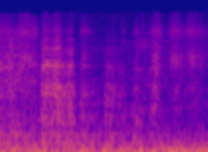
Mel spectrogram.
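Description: A young woman gasps in surprise.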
